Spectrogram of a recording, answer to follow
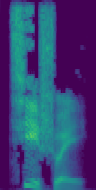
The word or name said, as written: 汽水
